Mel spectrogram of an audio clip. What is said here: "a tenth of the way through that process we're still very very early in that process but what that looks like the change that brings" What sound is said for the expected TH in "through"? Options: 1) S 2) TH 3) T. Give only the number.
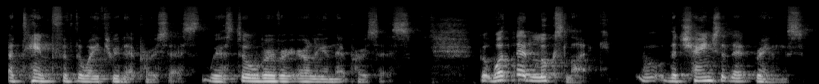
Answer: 2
